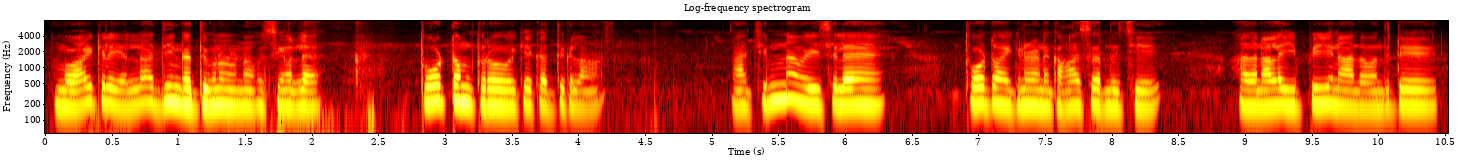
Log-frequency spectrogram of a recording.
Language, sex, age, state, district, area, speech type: Tamil, male, 18-30, Tamil Nadu, Cuddalore, rural, spontaneous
